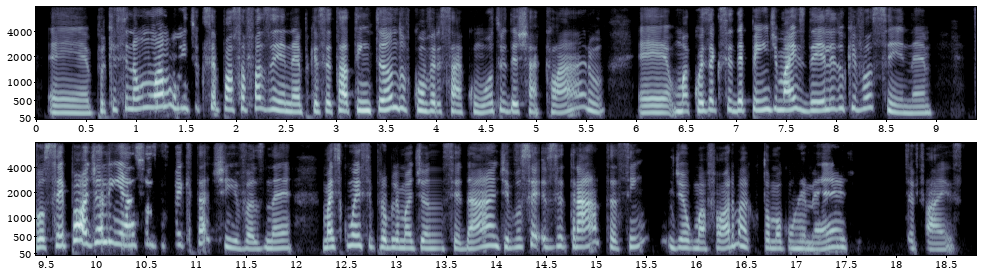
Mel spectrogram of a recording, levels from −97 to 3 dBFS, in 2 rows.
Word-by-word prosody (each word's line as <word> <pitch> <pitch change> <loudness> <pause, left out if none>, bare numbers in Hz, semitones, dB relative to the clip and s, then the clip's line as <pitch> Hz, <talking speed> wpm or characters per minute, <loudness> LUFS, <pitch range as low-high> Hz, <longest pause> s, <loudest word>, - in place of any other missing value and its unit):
Eh, 180 -2 -2
porque 225 +4 -5
senão 275 +3 -1
não 325 0 +1
há 335 - +10
muito 300 -5 -3
o - - -13
que - - -14
você - - -1
possa 275 +2 +2
fazer, 270 -4 +1
né. 205 -1 +2
Porque 215 +1 -3
você 225 +2 0
tá 230 +2 +6
tentando 255 +6 +3
conversar 220 -3 0
com 200 - -5
o - - -4
outro 220 +4 -3
e - - -6
deixar 210 -1 0
claro, 210 - -3 0.3
eh, 185 0 +1
uma 220 +1 +1
coisa 230 +3 +2
que - - -12
você 260 - -3
depende 250 +3 +2
mais 255 +1 +5
dele 240 +4 +1
do 295 - -3
que 300 - -5
você, 250 - -3
né. 175 +1 -4 0.5
Você 220 +5 +4
pode 350 +3 +8
alinhar 325 -7 +4
as 275 0 -3
suas 295 -2 -8
expectativas, 205 - -5
né. 195 0 -3 0.3
Mas 215 +1 +2
com 270 +1 0
esse 260 -4 -1
problema 205 -3 -1
de 190 - -4
ansiedade, 185 +6 -1
você 225 +5 -3
você 225 +2 -5
trata 235 +5 +2
assim 230 +6 -6 0.3
de 210 0 -2
alguma 190 -3 -2
forma? 210 +6 -2
Toma 195 -2 -4
algum 190 0 -7
remédio? 185 +5 -3 0.5
Você 195 - -11
faz? 160 -1 -6
225 Hz, 190 wpm, -23 LUFS, 195-265 Hz, 0.5 s, há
